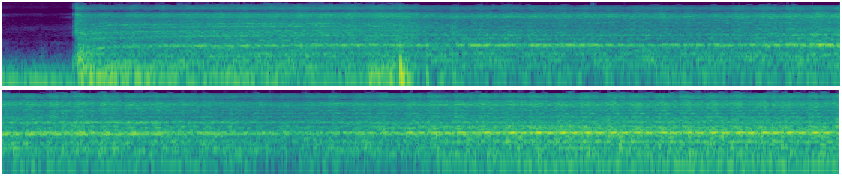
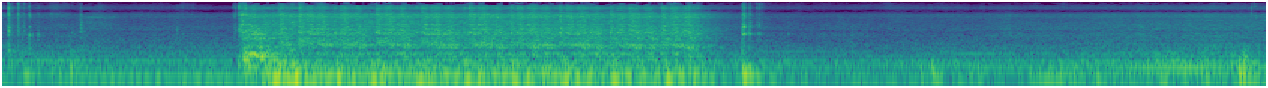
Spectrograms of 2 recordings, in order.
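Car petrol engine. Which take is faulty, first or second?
second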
